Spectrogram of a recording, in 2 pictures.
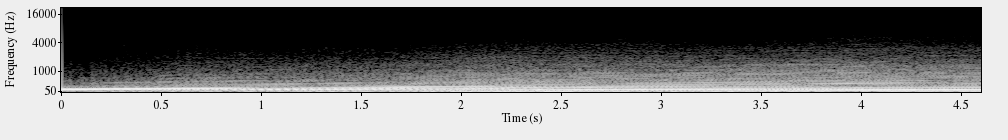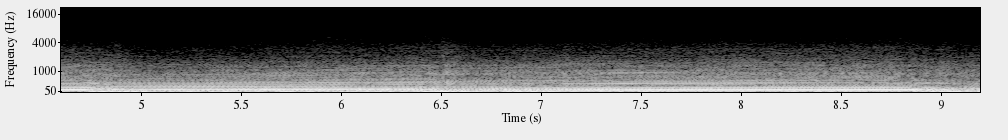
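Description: Mercedes-Benz C63 AMG's naturally aspirated 6.2 V8 (M156), fitted with a straight-through exhaust, pulling hard under full acceleration. It rises in pitch for about five seconds, drops with an upshift, then climbs again, with another shift near the end. Heard loud from inside the cabin.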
